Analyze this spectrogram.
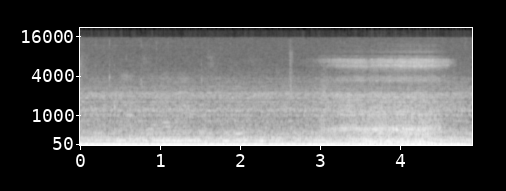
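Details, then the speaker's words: Snoring from a sleeping female dog: quiet, low rumbling snores with a brief higher hiss near the end, over faint room noise. "Yeah. Oh, now you can hear her snoring."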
